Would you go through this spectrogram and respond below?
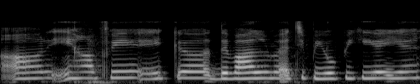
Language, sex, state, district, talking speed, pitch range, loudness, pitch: Hindi, female, Jharkhand, Sahebganj, 170 wpm, 270-295 Hz, -26 LUFS, 285 Hz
